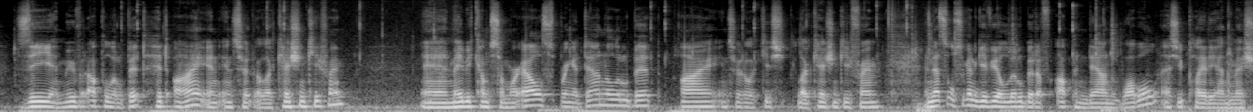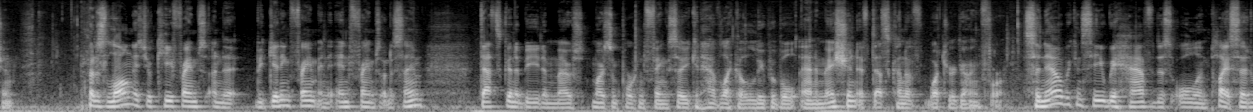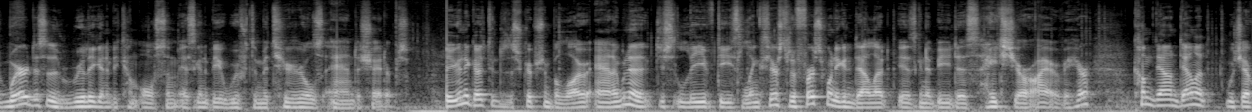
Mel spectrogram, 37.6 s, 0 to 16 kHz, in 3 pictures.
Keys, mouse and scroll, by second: 1.6 i, 3.6 click, 5.4 g, 6.8 i, 8.8 click, 9.2 space, 9.9 space, 10.0 s, 11.0 space, 11.8 scroll up 3, 12.2 alt+a, 12.7 scroll down 2, 17.3 scroll down 2, 22.6 scroll down 1.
